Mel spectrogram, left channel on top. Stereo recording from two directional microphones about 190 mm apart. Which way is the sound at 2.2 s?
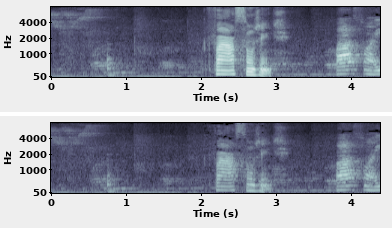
60° left (ahead or behind).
